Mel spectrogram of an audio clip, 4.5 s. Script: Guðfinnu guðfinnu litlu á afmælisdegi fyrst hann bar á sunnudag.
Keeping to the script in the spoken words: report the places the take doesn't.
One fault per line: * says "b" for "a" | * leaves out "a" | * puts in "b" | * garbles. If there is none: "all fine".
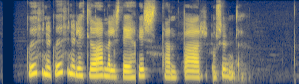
all fine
